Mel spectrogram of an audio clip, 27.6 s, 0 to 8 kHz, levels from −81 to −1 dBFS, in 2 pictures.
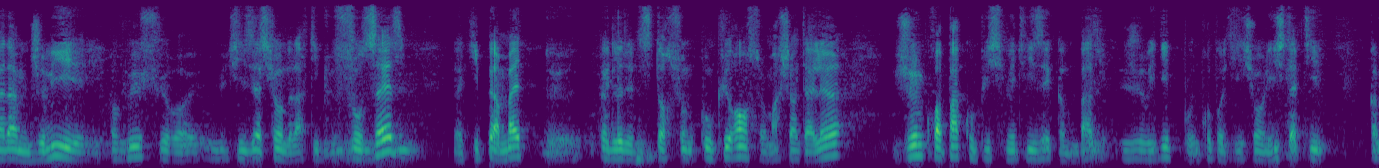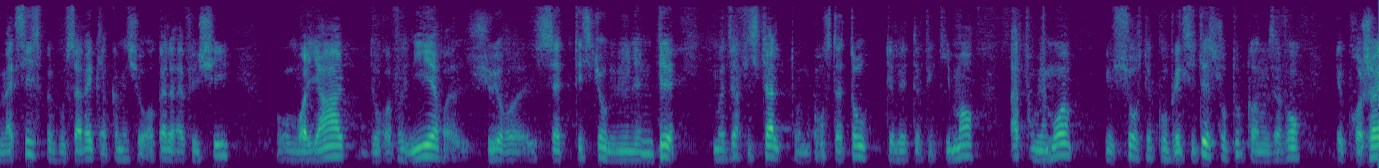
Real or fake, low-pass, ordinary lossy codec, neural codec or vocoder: fake; 7.2 kHz; none; codec, 24 kHz, 0.9 kbps, WavTokenizer, medium speech release version 1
